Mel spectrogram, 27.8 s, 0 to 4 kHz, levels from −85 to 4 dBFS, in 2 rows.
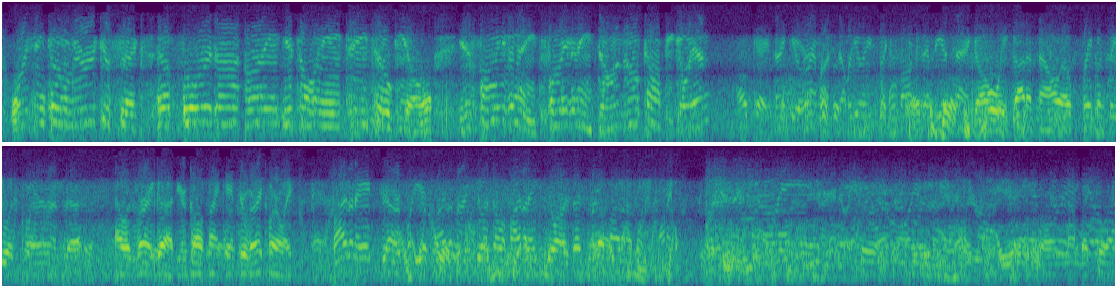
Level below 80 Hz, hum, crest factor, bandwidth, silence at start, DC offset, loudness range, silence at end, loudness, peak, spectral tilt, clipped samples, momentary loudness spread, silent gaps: -38 dBFS; none; 16 dB; 3.9 kHz; 0 s; under 0.1%; 4 LU; 0 s; -18 LUFS; -2 dBFS; -12 dB/octave; under 0.1%; 7 LU; none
